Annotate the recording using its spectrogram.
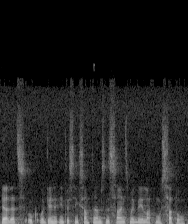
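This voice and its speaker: A man, a doctor guest on a studio talk show, explaining in a measured way. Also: medium pitch, vocal fry, darkish tone, slight background noise.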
